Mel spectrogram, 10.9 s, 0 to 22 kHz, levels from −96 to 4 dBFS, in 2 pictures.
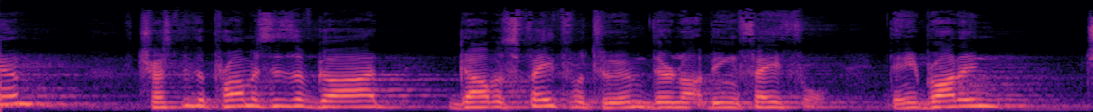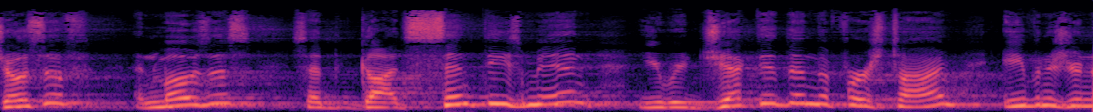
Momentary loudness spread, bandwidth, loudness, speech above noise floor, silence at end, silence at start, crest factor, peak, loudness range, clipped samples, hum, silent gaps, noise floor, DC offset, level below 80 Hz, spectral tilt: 10 LU; 15 kHz; -29 LUFS; 20 dB; 0 s; 0 s; 16 dB; -12 dBFS; 2 LU; under 0.1%; none; none; -48 dBFS; under 0.1%; -80 dBFS; -6 dB/octave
